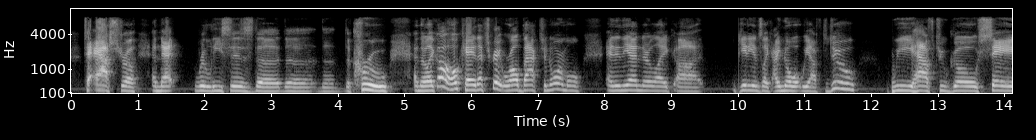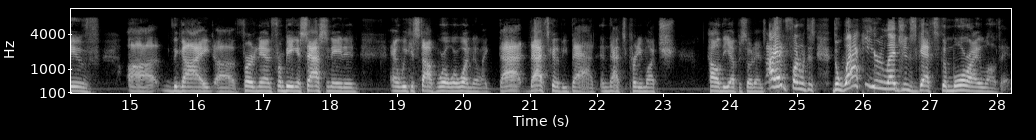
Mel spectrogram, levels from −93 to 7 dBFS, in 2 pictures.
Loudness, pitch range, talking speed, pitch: -19 LUFS, 160-195 Hz, 185 wpm, 170 Hz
